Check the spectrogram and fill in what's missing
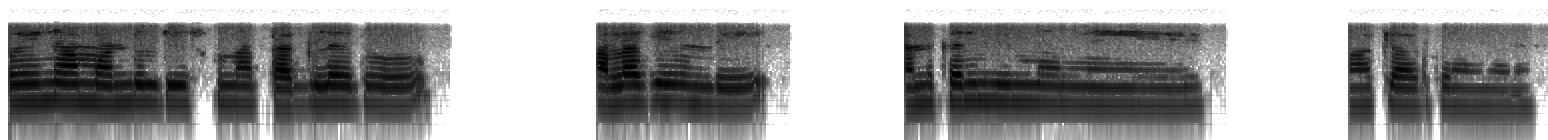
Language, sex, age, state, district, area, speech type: Telugu, female, 30-45, Andhra Pradesh, Nellore, rural, conversation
